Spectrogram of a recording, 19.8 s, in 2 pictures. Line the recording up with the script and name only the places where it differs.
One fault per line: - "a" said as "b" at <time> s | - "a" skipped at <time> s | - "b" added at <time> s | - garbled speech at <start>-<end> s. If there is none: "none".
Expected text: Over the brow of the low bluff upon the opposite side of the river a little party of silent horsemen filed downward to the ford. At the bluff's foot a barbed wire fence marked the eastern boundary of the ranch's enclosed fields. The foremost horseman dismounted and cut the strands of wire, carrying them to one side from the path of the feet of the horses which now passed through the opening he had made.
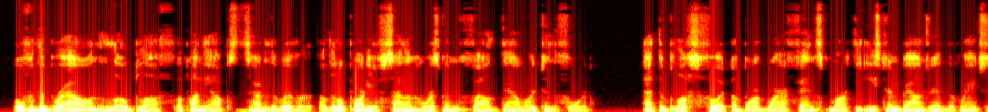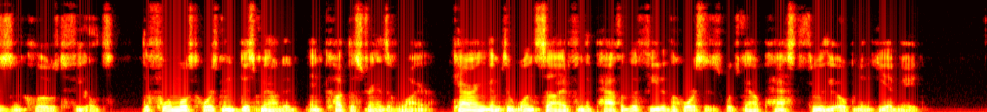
none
